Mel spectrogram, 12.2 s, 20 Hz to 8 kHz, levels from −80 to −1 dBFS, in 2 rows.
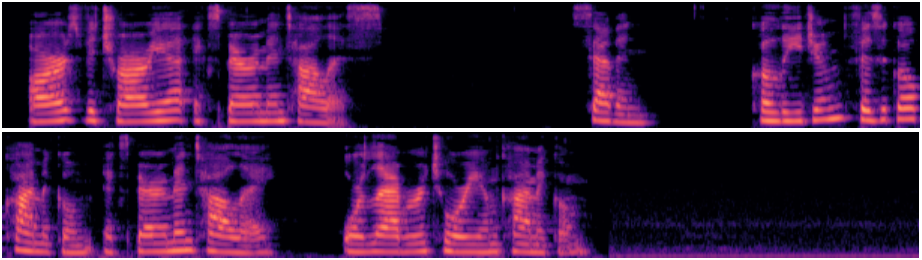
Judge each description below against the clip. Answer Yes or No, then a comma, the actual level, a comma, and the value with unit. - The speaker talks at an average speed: No, slow, 55 wpm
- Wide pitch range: No, average, 2.7 semitones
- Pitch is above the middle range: Yes, high, 195 Hz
